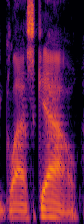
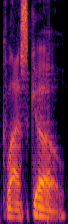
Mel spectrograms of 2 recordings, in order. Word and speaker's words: Glasgow: And yes, I believe you pronounce it Glasgow, not Glasgow, but it's spelled the same.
